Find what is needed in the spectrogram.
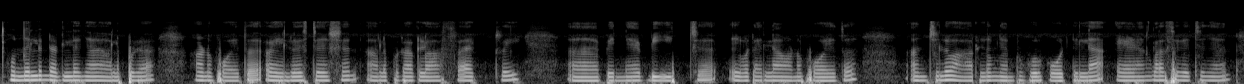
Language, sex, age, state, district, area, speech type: Malayalam, female, 18-30, Kerala, Alappuzha, rural, spontaneous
